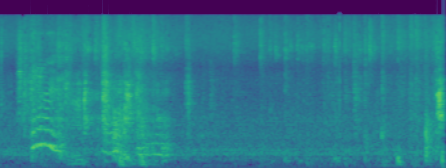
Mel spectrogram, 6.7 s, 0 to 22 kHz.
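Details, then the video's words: Two Akita Inu, aged 14 months and 2 months, at play indoors; a rising-falling whining yelp near the start, then harmonic whines and growls around two seconds, quieter scuffling, and short sharp yelps at the end. "Akita Inu | Playing Sounds"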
